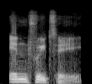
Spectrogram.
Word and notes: entreaty: British English

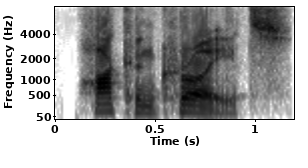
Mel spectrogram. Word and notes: hakenkreuz: American English

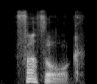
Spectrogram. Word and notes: futhorc: British English

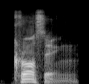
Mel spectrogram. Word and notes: crossing: British English

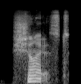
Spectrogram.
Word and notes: shiest: British English

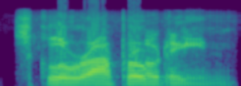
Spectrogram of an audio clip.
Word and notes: scleroprotein: American English

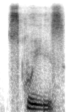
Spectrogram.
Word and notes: squeeze: Indian

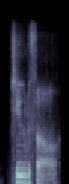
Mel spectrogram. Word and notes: tuneful: British English

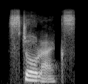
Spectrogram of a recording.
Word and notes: storax: Indian

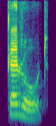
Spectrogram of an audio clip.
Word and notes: corrode: Indian

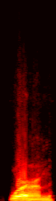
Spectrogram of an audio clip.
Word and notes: worm: American English

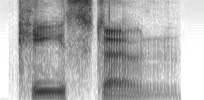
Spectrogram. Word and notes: keystone: British English

